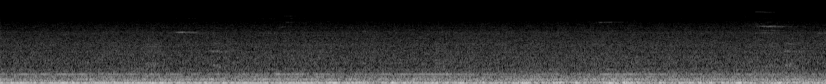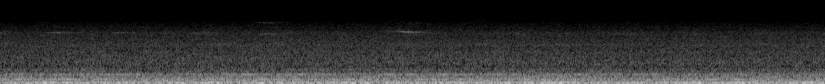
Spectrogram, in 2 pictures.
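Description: Commuter train rolling along, heard from inside a passenger coach: a steady low rumble with a faint, even hum.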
